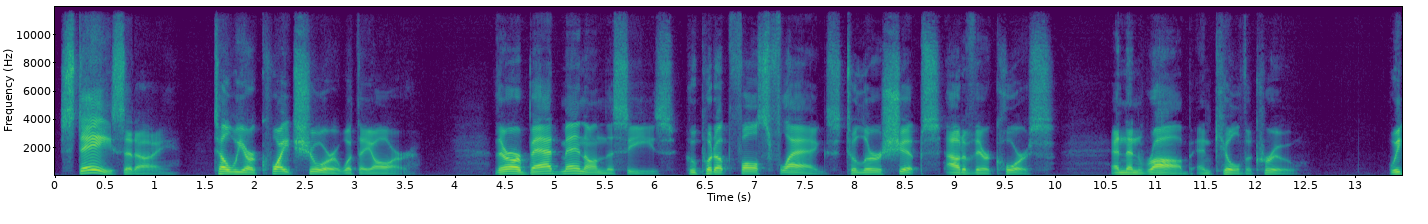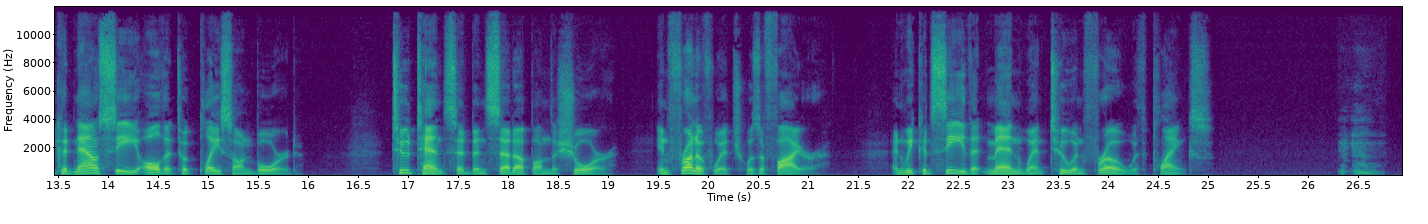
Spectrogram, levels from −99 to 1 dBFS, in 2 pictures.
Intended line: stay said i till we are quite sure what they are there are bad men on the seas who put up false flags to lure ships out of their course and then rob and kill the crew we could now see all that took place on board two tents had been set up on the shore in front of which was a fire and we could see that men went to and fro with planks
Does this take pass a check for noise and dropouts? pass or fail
fail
